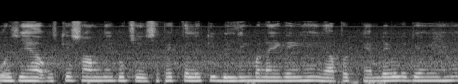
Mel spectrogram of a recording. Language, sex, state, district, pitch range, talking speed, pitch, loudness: Hindi, female, Haryana, Charkhi Dadri, 165-175 Hz, 235 wpm, 170 Hz, -16 LUFS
